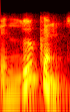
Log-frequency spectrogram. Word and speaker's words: Luekens: And I got those, I left, went down the street to Lukens. I think that's how it's pronounced, L-U-E-K-E-N-S, Lukens.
